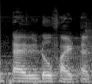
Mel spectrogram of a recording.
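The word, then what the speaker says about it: Pteridophyta: P silent होता है यहाँ पे, इसको टेरिडोफाइटा कहते हैं।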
